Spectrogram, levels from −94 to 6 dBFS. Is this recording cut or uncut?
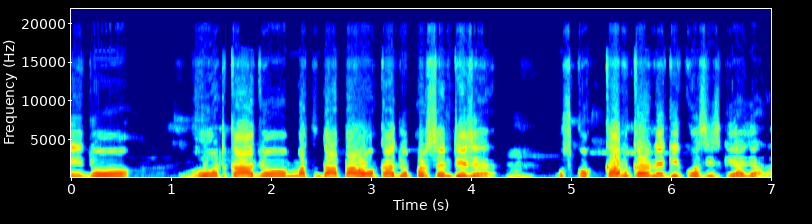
uncut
